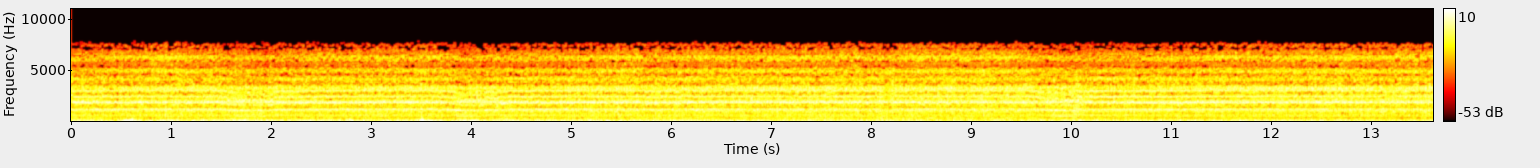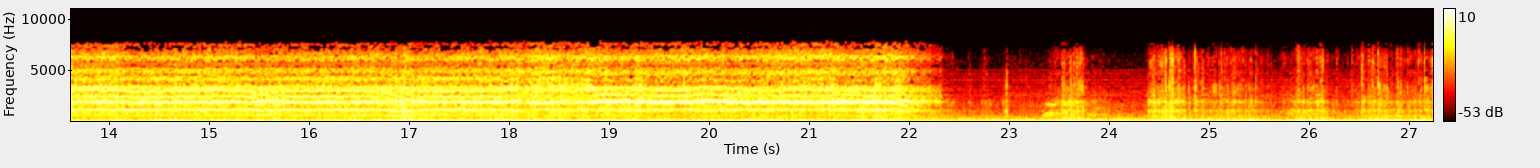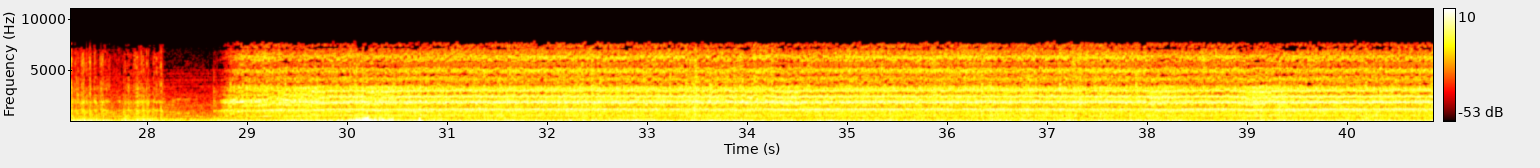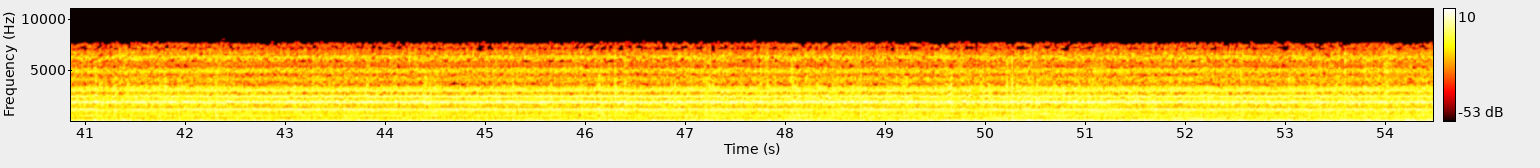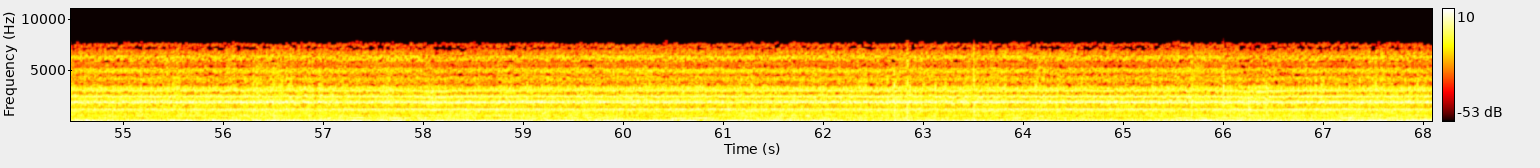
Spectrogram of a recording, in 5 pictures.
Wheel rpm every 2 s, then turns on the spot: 160, 160, 160, 160, 160, 160, 160, 160, 160, 160, 150, 20, 20, 20, 70, 160, 160, 160, 160, 160, 160, 160, 160, 160, 160, 160, 160, 160, 160, 160, 160, 160, 160, 160.
22-28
